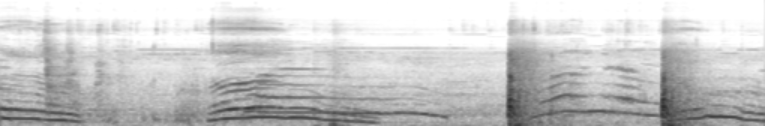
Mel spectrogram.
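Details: Orange and white cat making funny vocal sounds: long wavering meows with bending, falling pitch, a drawn-out rising then falling call, and two sharp loud onsets near the end with short meows.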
